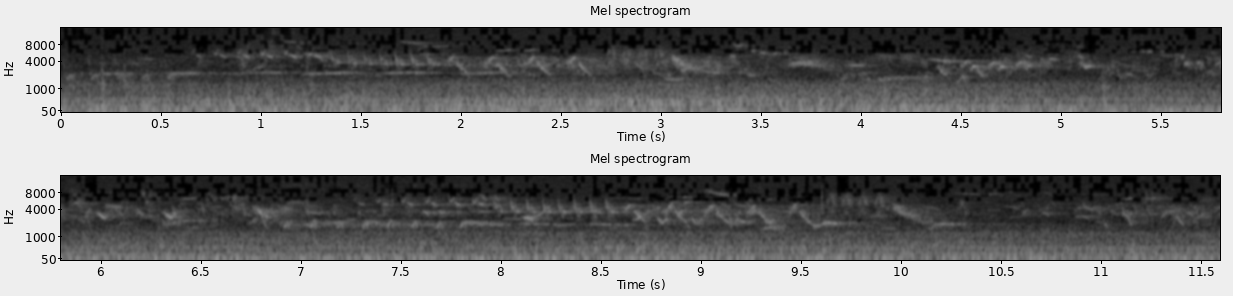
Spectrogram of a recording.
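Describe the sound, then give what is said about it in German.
A bird's sharp clicking contact and alarm call, like two small river pebbles knocked together, repeats among a busy chorus of chirps and warbles over a steady background hiss. Nobody speaks. “Bei uns heißt sie auch die Kieselsteine, weil ihr Kontaktruf und ihr Warnruf klingt wie zwei kleine Flusssteine aneinander geschlagen.”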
